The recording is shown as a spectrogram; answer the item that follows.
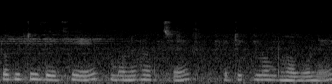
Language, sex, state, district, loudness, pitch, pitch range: Bengali, female, West Bengal, Jhargram, -36 LUFS, 215 Hz, 200-225 Hz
